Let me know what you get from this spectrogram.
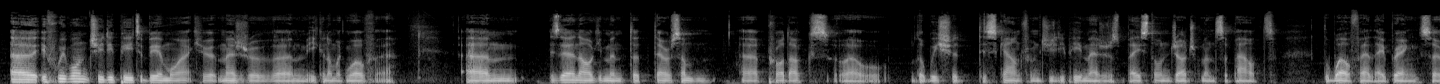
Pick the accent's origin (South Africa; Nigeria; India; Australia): India; Yeah, uh, I'm from India and uh, from the Skill Development Ministry.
